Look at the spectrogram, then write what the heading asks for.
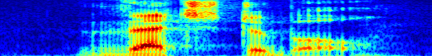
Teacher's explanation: every vegetable looks like it has four syllables but we pronounce it as three syllables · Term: dropped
